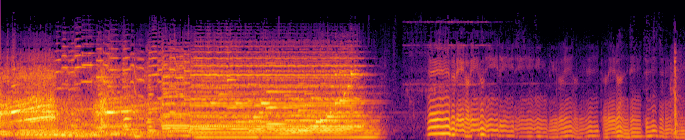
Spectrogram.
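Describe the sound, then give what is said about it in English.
A taxi cab drives up, its engine sounding steadily with some tire noise for about seven seconds before it cuts off, followed by a man's voice talking. “Did someone call for a cab?”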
